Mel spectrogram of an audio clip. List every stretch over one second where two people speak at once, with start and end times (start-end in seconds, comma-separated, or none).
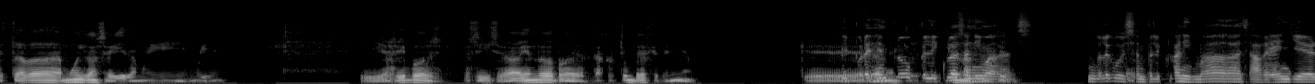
8.4-10.1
